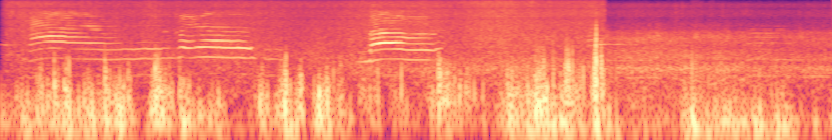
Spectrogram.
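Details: Community cats gathered outdoors in strong wind, friendly and wanting petting; three drawn-out harmonic meows in the first four seconds over heavy low wind rumble and buffeting.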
